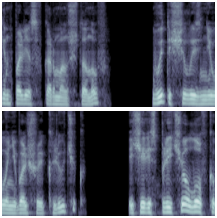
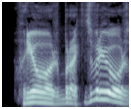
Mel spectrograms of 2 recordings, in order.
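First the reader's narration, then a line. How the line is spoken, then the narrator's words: Shouting. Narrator (Russian): закричал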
